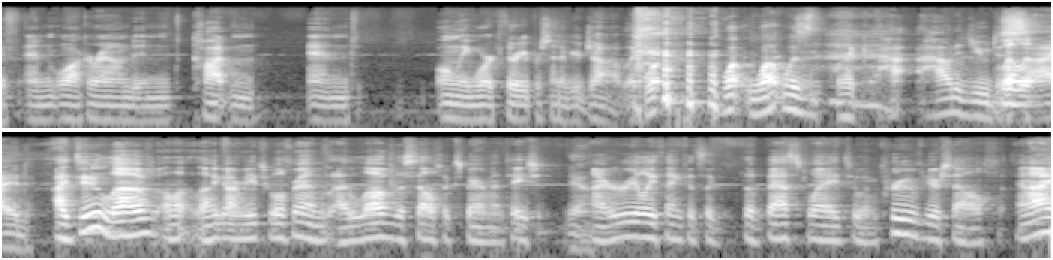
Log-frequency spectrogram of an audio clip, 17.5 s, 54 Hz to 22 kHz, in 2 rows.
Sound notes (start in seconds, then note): 5.4 A.J. laughs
